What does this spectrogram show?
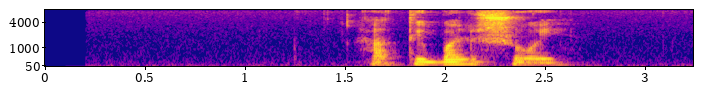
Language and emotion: Russian, neutral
